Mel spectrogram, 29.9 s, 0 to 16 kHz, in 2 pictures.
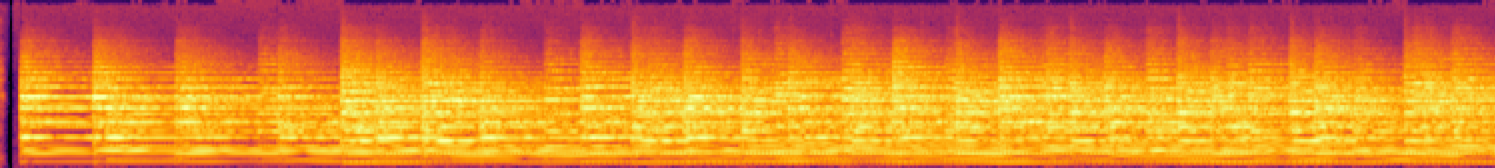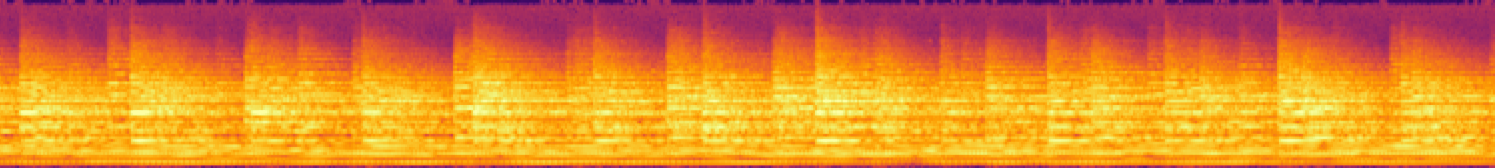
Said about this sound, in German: Es ist 12 Uhr. Das Mittagsläuten kommt heute von der katholischen Pfarrkirche St. Peter und Paul in Kaufbeuren im Allgäu.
